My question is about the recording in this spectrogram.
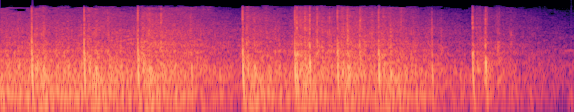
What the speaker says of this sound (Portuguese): A troca de tiros foi registrada por pessoas que tentaram se abrigar para se proteger.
